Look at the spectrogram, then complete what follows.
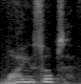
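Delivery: high, gentle questioning; concerned questioning. Retold or imitated. Retells consoling a crying student.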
